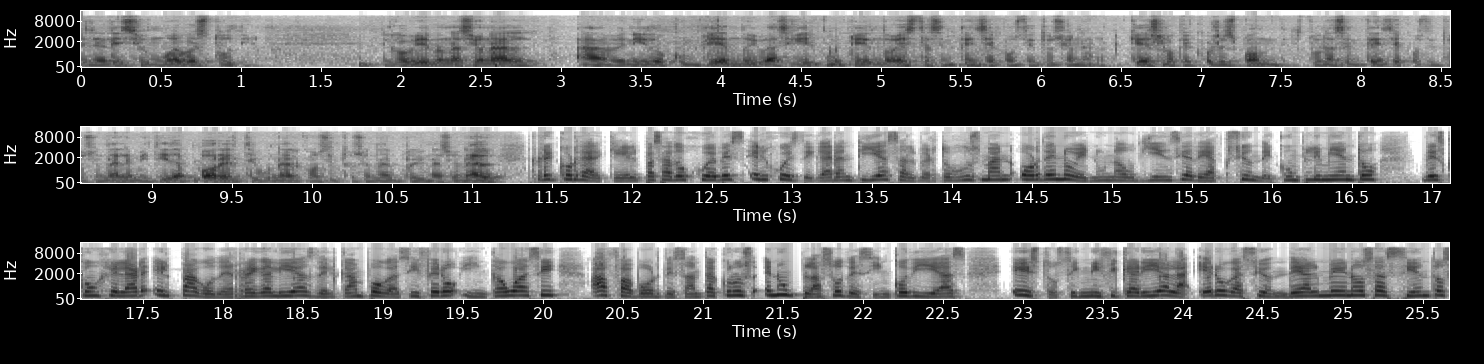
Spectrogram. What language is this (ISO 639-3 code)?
spa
